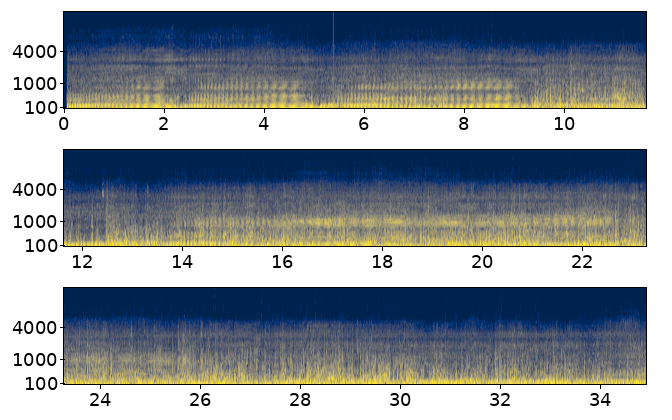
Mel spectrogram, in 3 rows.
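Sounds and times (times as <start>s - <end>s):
motorcycle engine running: 0.1s - 34.9s.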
